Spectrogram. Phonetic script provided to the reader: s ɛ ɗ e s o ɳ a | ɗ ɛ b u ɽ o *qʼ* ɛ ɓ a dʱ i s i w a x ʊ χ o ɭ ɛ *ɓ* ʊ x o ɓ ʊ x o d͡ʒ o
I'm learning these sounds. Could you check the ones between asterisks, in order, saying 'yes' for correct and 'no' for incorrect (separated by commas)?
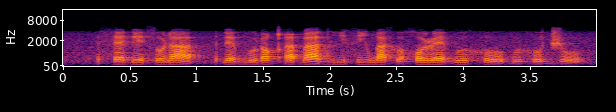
yes, yes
